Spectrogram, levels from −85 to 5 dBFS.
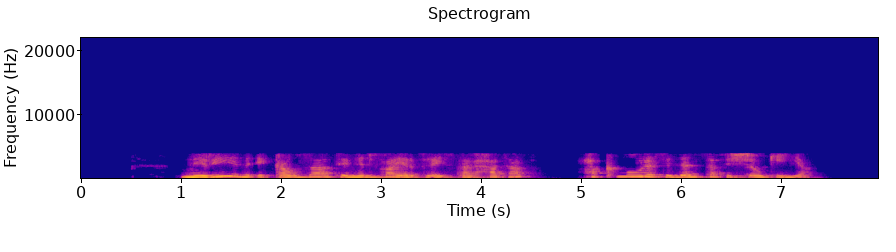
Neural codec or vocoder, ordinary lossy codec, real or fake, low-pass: none; AAC, 16 kbps; real; 7.2 kHz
